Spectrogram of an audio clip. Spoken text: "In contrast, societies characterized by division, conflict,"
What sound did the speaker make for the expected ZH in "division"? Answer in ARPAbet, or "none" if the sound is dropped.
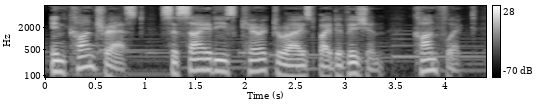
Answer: ZH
